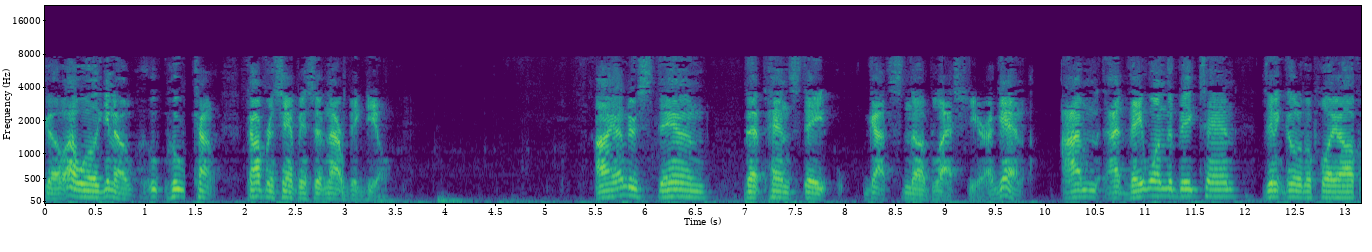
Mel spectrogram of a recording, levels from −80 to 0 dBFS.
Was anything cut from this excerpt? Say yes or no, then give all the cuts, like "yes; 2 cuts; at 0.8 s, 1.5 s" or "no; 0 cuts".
yes; 2 cuts; at 1.4 s, 3.0 s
